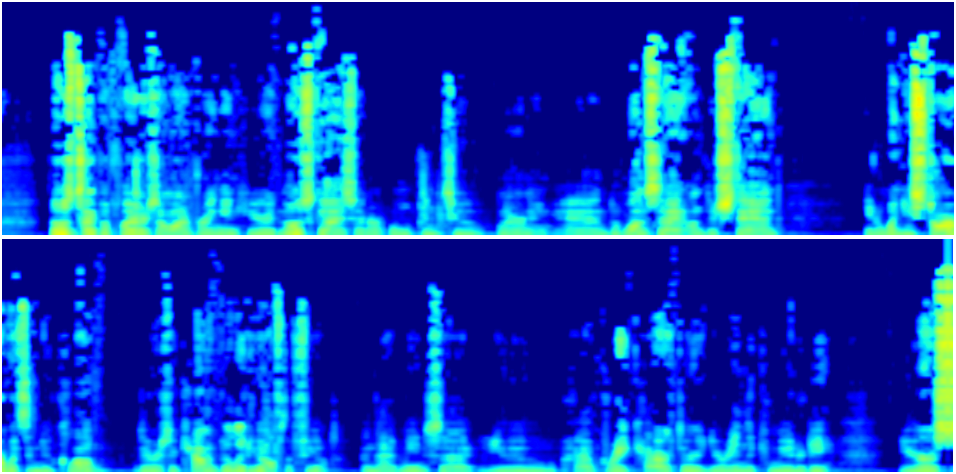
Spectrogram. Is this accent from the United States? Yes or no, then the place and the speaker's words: yes; United States; moved away as an adult; being in the English League as an American player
